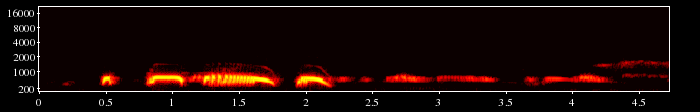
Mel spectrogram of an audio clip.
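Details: Spotted dove call used to provoke a wild rival into fighting, with male and female voices. A loud four-part coo: a short note, a flat hooting note, a rolling purred note, then a down-slurred coo, followed by softer trailing coos.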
